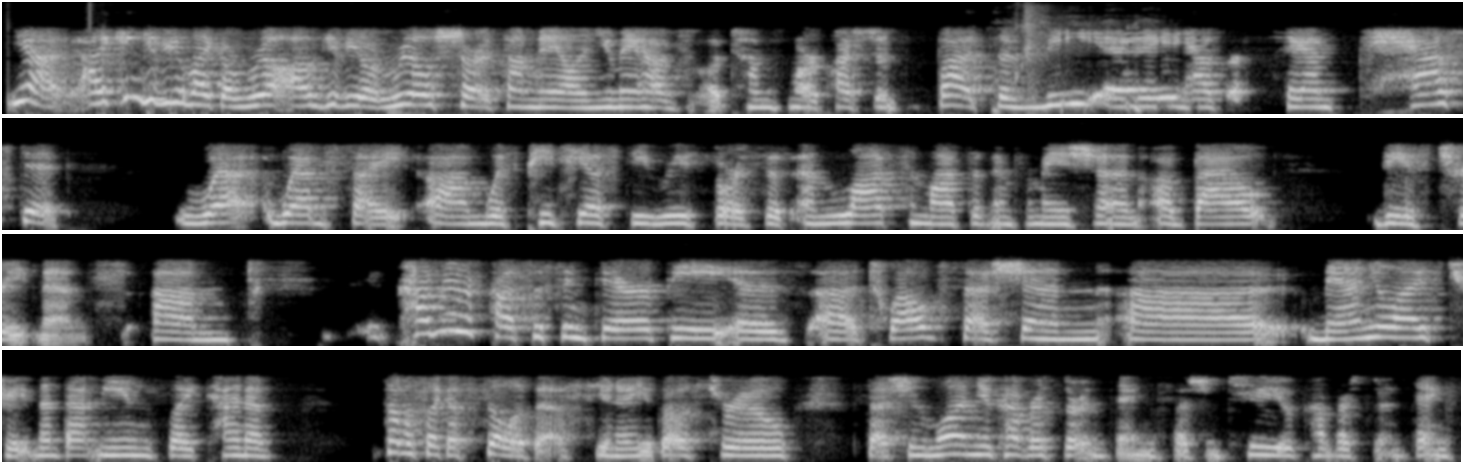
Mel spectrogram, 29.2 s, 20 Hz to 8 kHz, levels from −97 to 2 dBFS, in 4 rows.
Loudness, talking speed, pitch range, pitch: -20 LUFS, 165 wpm, 200-250 Hz, 215 Hz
